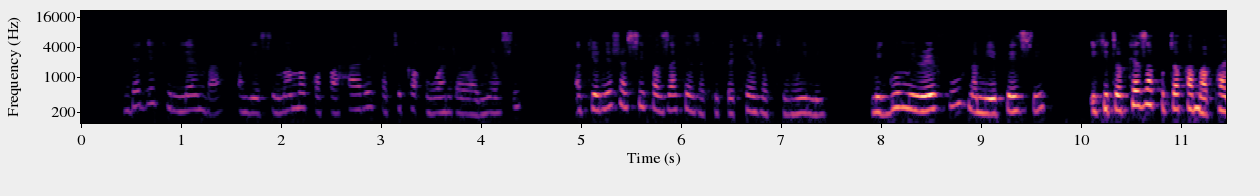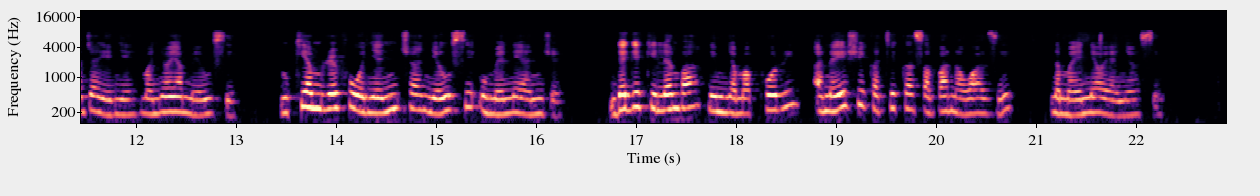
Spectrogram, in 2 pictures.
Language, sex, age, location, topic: Swahili, female, 25-35, Nairobi, agriculture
